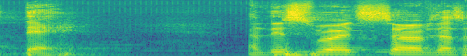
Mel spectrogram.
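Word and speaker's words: δέ: The Greek word for the word no is pronounced as de.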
